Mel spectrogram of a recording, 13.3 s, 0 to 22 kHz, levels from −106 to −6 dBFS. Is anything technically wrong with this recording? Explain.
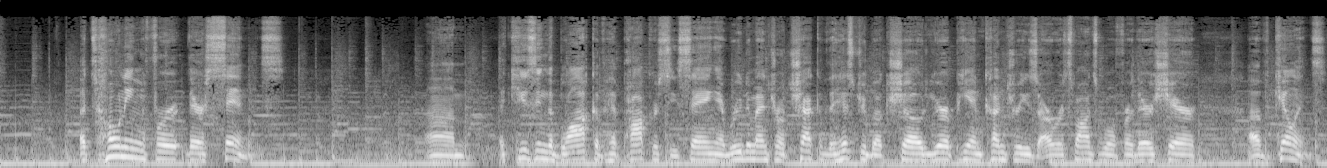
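Yes. From 2.62 to 3.41 s there are CD scratch ticks: five tiny clicks, the longest about a millisecond, where a scratch beat the disc's error correction on each turn.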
